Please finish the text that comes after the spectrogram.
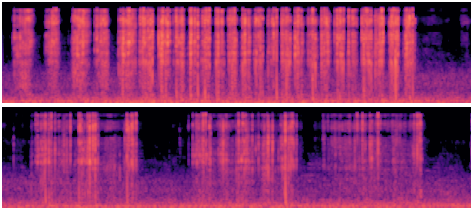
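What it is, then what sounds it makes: Pebble-studded concrete ground, solid. A small stick held by the fingertips scrapes in rapid strokes across a solid outdoor concrete slab set with rounded pebbles. For about four seconds the scratches come as dense, bright, gritty bursts; then they turn quieter and sparser, with occasional sharper strokes.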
